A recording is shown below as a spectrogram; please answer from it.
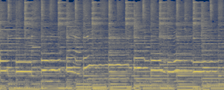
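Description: Lap slide guitar playing an instrumental solo, its melody notes gliding up and down between pitches over sustained low bass notes.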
